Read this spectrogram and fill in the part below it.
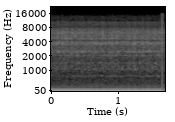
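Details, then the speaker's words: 1986 VW Golf 2, 1.8 GX 90 hp engine, cold start around -13 °C after engine problem was fixed, starts slowly cold: deep, steady, even idle with no misses or stumbles; normal idle. "конечно в холодную немножко он медленно стартует вы видели но немножко газу dash и через одну-две минутки он работает но слышите все работ ладно выключаем"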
